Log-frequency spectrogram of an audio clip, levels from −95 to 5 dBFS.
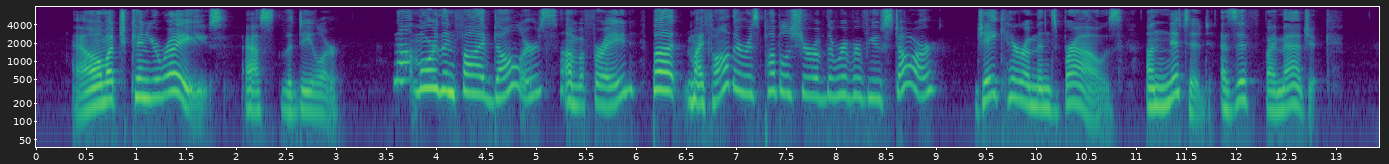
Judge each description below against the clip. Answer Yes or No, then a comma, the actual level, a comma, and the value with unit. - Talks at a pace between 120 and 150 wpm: Yes, average, 145 wpm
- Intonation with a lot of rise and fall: Yes, wide, 7.7 semitones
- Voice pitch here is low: No, very high, 250 Hz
